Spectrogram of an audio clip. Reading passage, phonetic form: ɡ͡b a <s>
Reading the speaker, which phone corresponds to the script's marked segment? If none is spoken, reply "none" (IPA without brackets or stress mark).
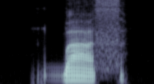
s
